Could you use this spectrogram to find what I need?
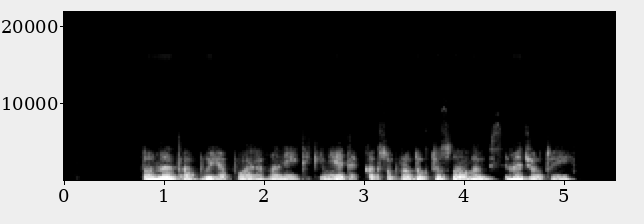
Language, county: Lithuanian, Vilnius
